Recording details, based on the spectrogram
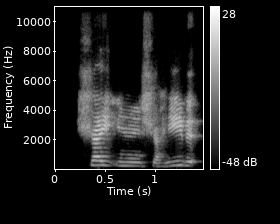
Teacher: tanwin ketemu shin ikhfa, haknya juga mad alif disukun.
